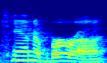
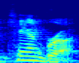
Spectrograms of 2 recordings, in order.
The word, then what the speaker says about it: Canberra: which is, if you read it, it's called Canberra, it looks like it is, but it's actually Canberra is how it's pronounced.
